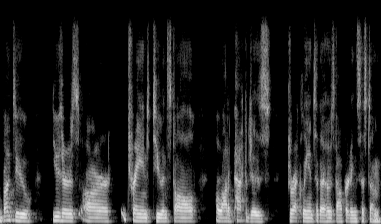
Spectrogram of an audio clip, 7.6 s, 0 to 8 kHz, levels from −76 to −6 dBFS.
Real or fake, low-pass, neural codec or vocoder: fake; 7.2 kHz; codec, 44.1 kHz, 7.8 kbps, DAC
